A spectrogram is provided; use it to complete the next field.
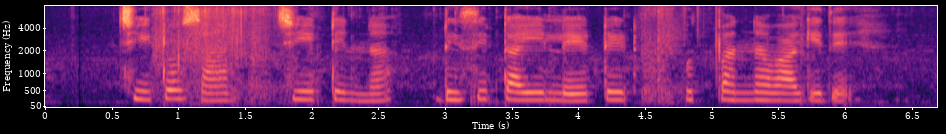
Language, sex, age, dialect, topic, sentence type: Kannada, female, 18-24, Coastal/Dakshin, agriculture, statement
